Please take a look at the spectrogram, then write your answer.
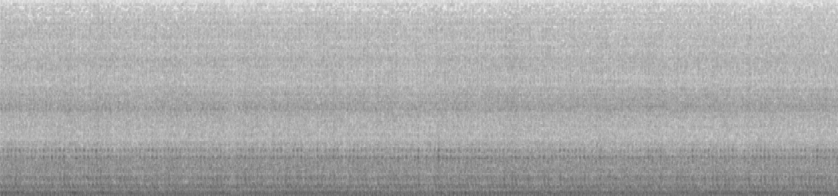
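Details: Diesel generator set (genset) running after an engine overhaul: even, steady drone with no knocks or misses and constant rpm; the engine sounds healthy.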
